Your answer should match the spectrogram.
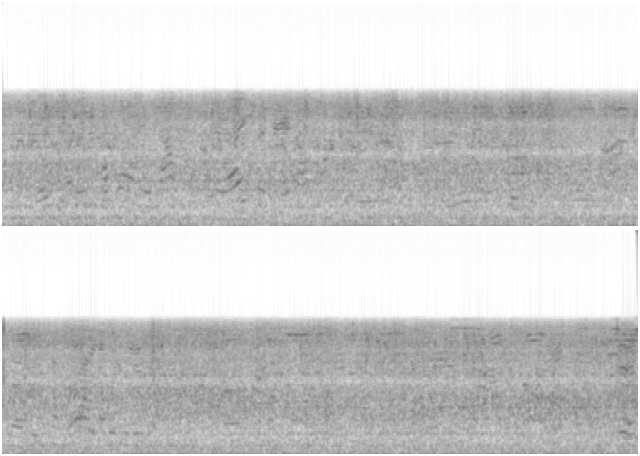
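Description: Car interior road noise at highway speed: a steady low rumble of tyres and engine heard from inside the cabin, with faint voices under it.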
